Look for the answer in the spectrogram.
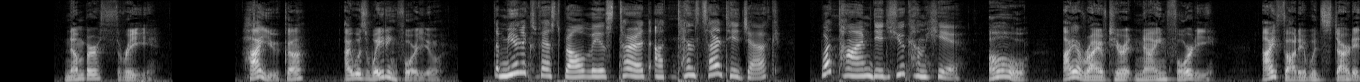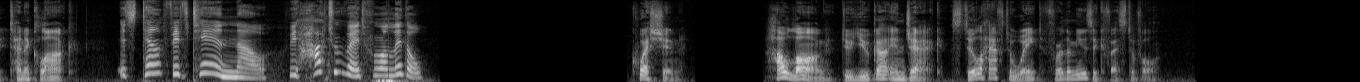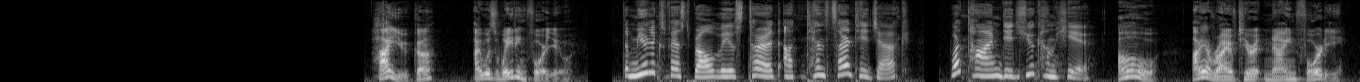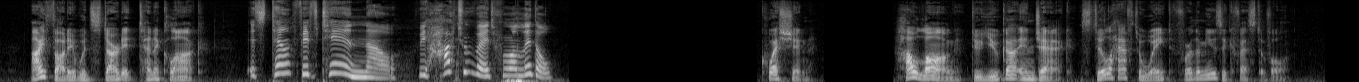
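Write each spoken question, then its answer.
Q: How long do Yuka and Jack still have to wait for the music festival?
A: 15 minutes.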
